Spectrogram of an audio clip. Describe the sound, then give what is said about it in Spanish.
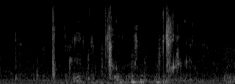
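Wet chewing of ham with soft smacking and squishy mouth noises, several irregular bites and crunches over a couple of seconds, no talking. “Yo estoy muy liado. Con el jamón, joder. Mira, vamos a hacer un en a ver que se note el moflete como.”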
